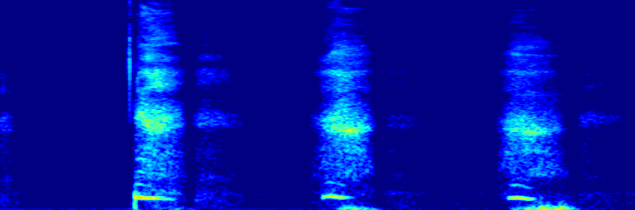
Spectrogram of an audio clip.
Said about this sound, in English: I'm so out of breath.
